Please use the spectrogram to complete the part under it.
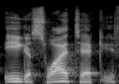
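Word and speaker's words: Iga Świątek: Even though right now you can tell that Iga Swiatek, I'm not sure if I said her name right.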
